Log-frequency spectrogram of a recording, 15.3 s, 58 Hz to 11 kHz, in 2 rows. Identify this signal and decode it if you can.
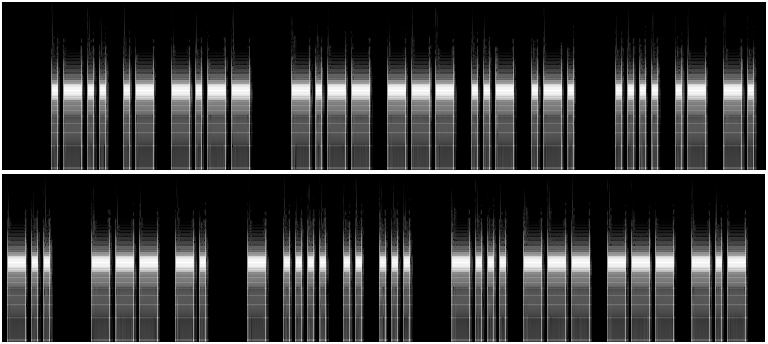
Morse code, heard as a keyed tone, about 20 wpm, 700 Hz. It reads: LAY YOUR HAND ON THIS BOOK
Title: Sentences from Top 400 Words 20wpm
